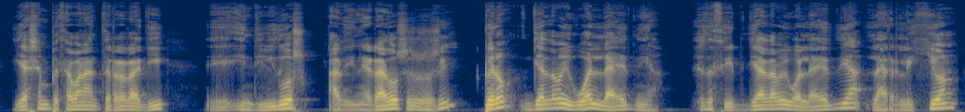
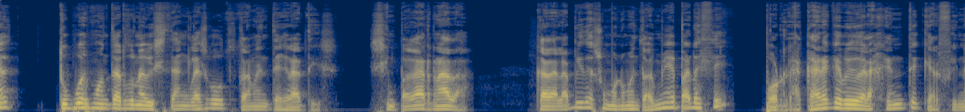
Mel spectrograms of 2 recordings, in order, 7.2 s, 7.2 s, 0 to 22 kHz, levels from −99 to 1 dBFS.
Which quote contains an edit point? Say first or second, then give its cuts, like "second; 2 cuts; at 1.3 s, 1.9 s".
second; 1 cut; at 4.0 s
